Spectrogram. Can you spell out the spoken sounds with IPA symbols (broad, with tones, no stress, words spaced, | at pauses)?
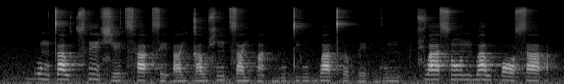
bo˥˧ŋt̪a˥˧wt͡sʰẽ˥˧ ɕe˧t͡sʰa˦ʔse˨ʔa˧j ɡa˧wɕĩ˥˧t͡sa˧jpã˨t̚ bu˧t̪ju˧bwa˥˧t̪ʰə˧ pe˨ʔɡu˦m | t͡ɕwa˦sɔ̃˦nba˥˧w pɔ˥˧sa˦ʔ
